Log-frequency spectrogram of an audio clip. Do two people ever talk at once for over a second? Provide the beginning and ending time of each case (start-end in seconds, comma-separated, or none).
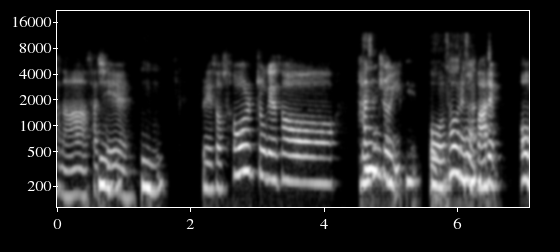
4.5-6.5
